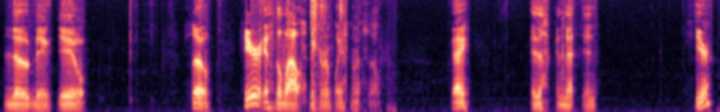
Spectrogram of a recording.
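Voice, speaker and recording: A man with a fairly low voice narrates a casual hands-on repair tutorial. He talks informally and a little apologetically while busy with his hands, and the sound is dry and close, as filmed on a handheld phone. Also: no room sound.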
